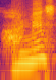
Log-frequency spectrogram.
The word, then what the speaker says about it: honest: इन the beginning but its pronunciation is or its sound is vowel sound. For example, honest. honest. How will you pronounce it? Honest. honest. Will you pronounce as honest? Ke timi yeslai honest bhanchau?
